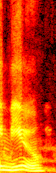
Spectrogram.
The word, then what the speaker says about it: emu: I don't say the U properly. Emu.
